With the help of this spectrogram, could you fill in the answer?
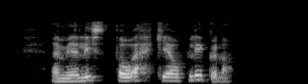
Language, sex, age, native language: Icelandic, male, 20-29, Icelandic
